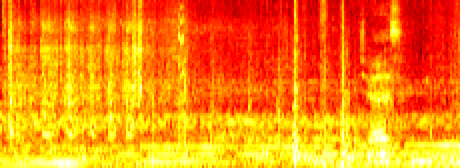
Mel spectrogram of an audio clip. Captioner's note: car ignition rumbling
